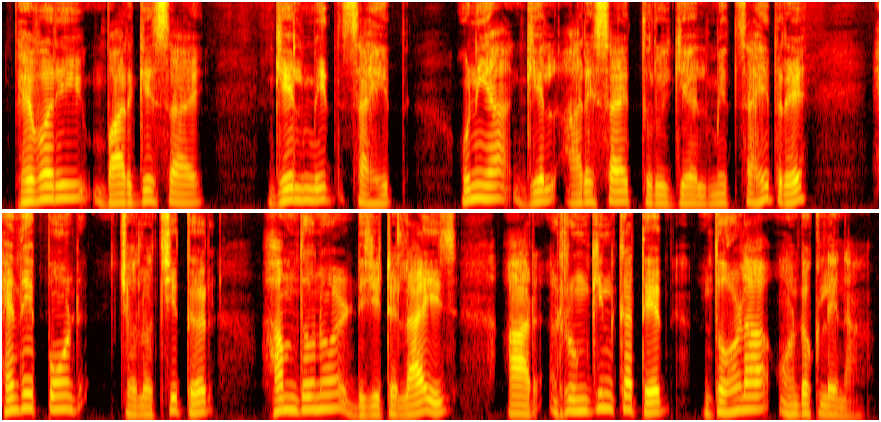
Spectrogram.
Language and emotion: Santali, neutral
